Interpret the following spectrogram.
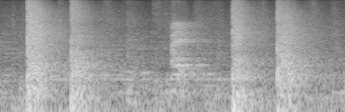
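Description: Boxing gloves smacking focus mitts in two quick one-two combinations, each pair of punches about half a second apart, echoing in the gym hall.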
